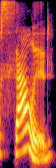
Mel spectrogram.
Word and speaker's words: salad: Okay, so the full pronunciation is sal with the a vowel like in apple, but the next syllable is id.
